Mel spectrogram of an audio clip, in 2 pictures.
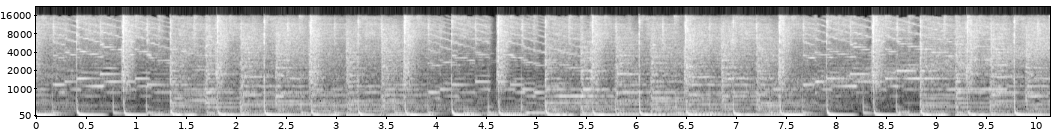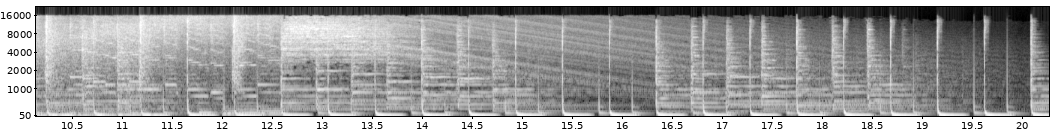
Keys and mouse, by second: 0.3 ctrl+click, 0.6 ctrl+click, 0.6-13.9 ctrl+right drag, 3.5 alt+z, 3.6 e, 4.5 alt+s, 5.4 alt+z, 6.3 g, 7.7 g, 10.9 f, 11.5 f, 11.6 click, 11.6 middle click, 13.5 v, 13.9-20.2 middle drag, 14.2 v, 14.7 v, 14.8 3, 15.2 click, 15.9 g, 17.2 r, 18.5 2, 18.9 shift+click, 19.6 shift+f.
